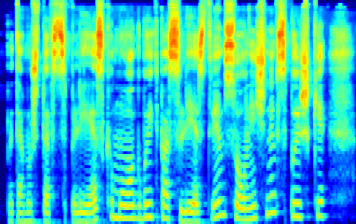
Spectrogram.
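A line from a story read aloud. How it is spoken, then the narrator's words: Plain. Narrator (Russian): ответил Фэн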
